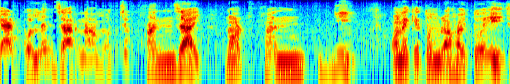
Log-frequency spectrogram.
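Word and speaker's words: fungi: পাঁচখানা কিংডম বানালেন এবং পাঁচটা কিংডম তিনি বললেন যে নতুন একটা কিংডমকে অ্যাড করলেন যার নাম হচ্ছে ফাঞ্জাই। নট। অনেকে তোমরা হয়তো এইচ এস লেভেলে বলে এসেছ ফাঙ্গি।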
